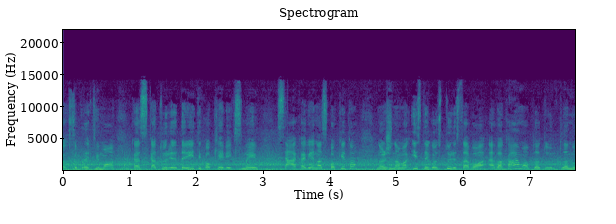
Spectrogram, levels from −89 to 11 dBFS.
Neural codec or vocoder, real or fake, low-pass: vocoder, 44.1 kHz, 128 mel bands every 256 samples, BigVGAN v2; fake; 14.4 kHz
